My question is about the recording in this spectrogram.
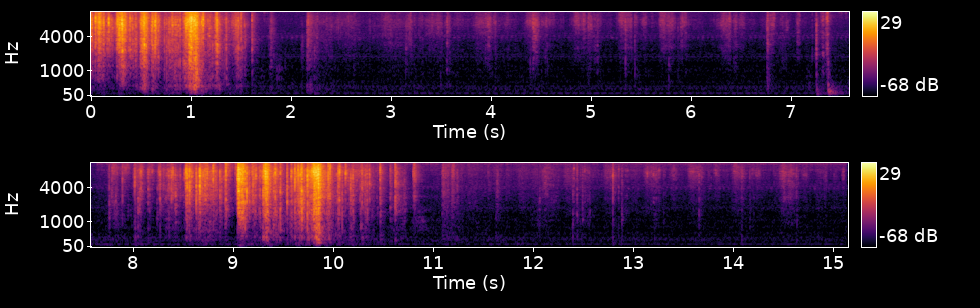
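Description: A trading card pack's wrapper being torn open and crinkled by hand, in two bursts: one in the first second and a half and one about nine seconds in.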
